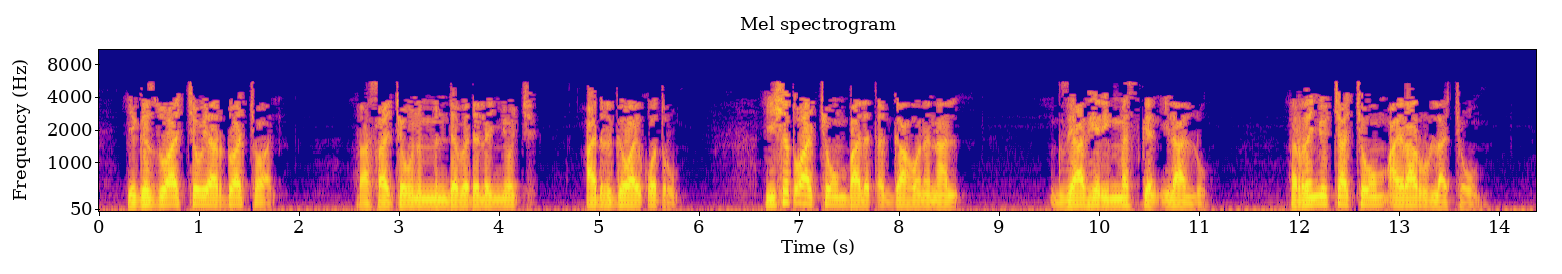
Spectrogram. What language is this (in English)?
Amharic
